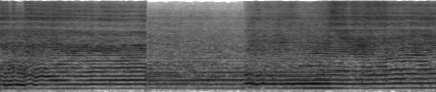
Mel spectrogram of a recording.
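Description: Racing motorcycle engines held at high revs as the bikes corner, a steady high engine note with brief pitch wobbles. About a second and a half in, the sound changes abruptly to another bike.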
